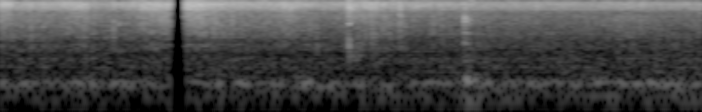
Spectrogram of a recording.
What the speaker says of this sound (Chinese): 放入豆芽，开大火快速煸炒，将豆芽炒至断生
